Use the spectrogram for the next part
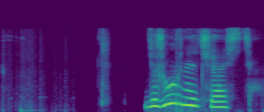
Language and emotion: Russian, neutral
